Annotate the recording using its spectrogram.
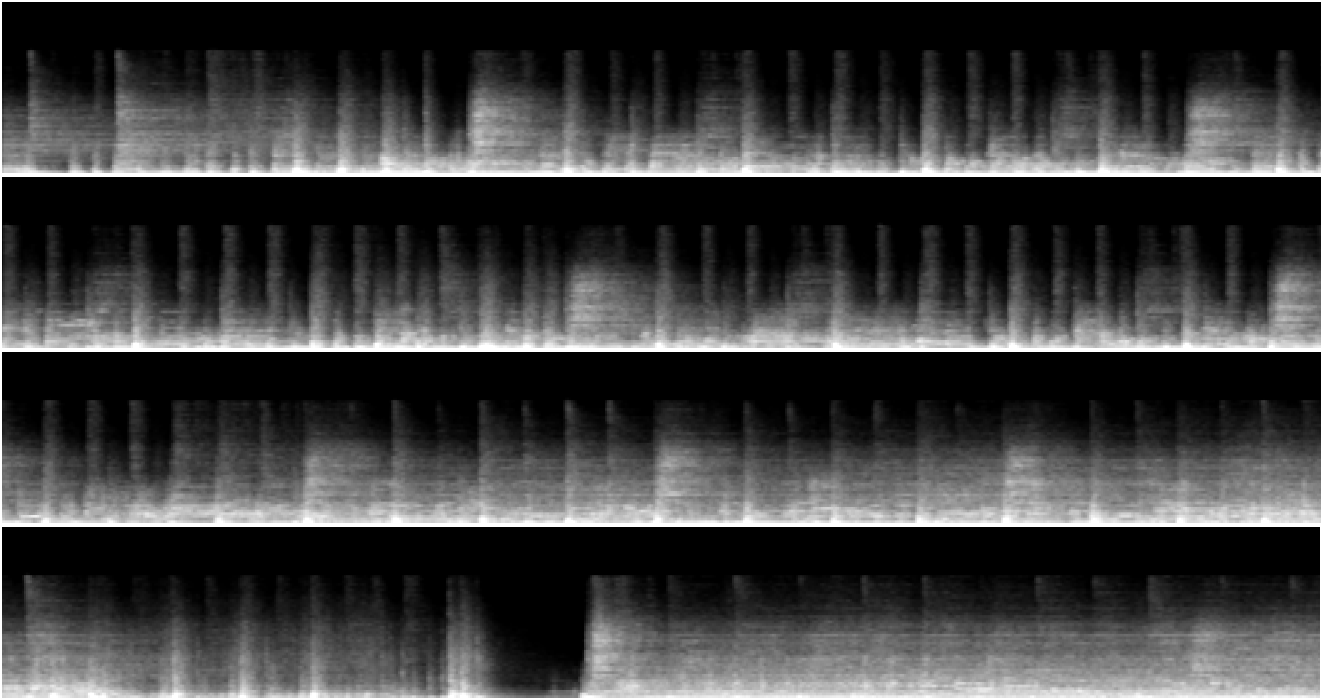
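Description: Live blues-rock band playing an instrumental: Gristle-Master electric guitar with Fishman Fluence pickups, Hammond organ, electric bass and drum kit. Near the end the band stops for about a second, then comes back in together.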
